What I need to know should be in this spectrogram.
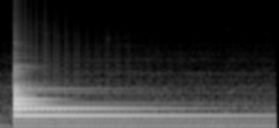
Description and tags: Small chapel bell (editable)
One editable bell strike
